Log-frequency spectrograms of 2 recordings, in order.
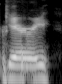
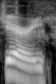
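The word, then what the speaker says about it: Gerry: my name's actually Jerry I know it looks like Gary but it's pronounced Jerry um you know not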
